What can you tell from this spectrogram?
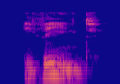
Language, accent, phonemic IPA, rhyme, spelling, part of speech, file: English, Southern England, /ɪˈviːnd/, -iːnd, evened, verb, LL-Q1860 (eng)-evened.wav
- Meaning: simple past and past participle of evene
